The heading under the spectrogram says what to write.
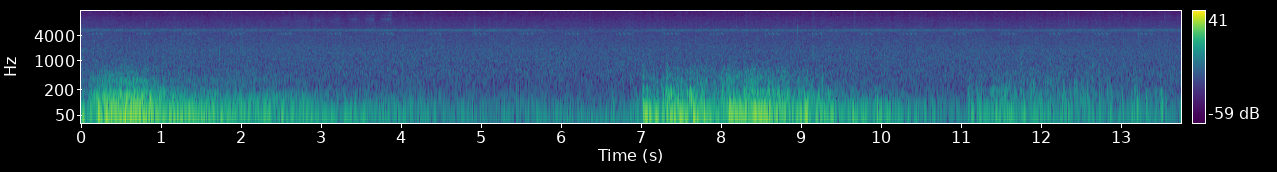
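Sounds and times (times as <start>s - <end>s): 
deep rolling thunder of a summer thunderstorm: 0.0s - 6.0s, 6.9s - 13.7s
soft wash of rain: 0.0s - 13.7s
steady high cricket chirr: 0.0s - 13.7s.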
